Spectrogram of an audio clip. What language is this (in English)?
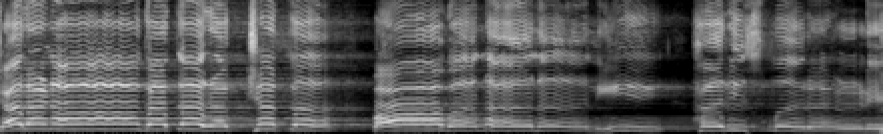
Kannada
